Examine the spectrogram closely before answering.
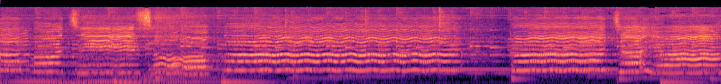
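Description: Female vocalists singing a Javanese langgam in campursari style, holding long notes with vibrato over a band with low bass notes.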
